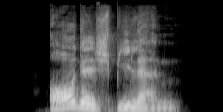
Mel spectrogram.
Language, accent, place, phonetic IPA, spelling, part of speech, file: German, Germany, Berlin, [ˈɔʁɡl̩ˌʃpiːlɐn], Orgelspielern, noun, De-Orgelspielern.ogg
- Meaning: dative plural of Orgelspieler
